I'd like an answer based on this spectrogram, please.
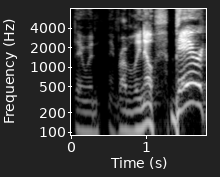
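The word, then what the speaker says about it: Bexar: would they probably know Bear County Texas so the x is silent I guess so all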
